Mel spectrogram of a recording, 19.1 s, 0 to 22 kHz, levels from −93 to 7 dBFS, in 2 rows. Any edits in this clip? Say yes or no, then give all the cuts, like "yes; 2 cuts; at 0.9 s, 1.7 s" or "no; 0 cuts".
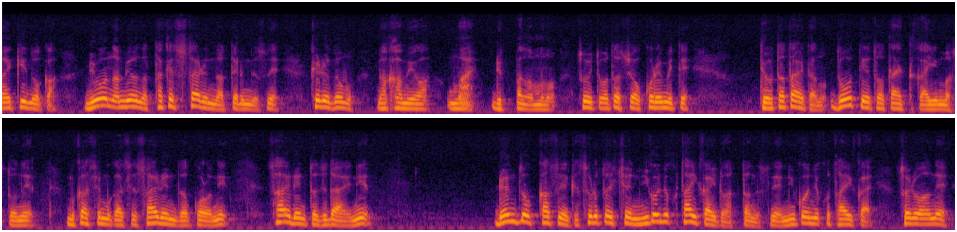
yes; 1 cut; at 11.3 s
